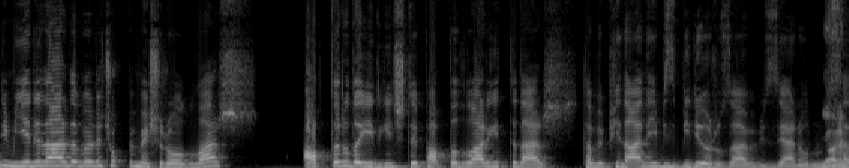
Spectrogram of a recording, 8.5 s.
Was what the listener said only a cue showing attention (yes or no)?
no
